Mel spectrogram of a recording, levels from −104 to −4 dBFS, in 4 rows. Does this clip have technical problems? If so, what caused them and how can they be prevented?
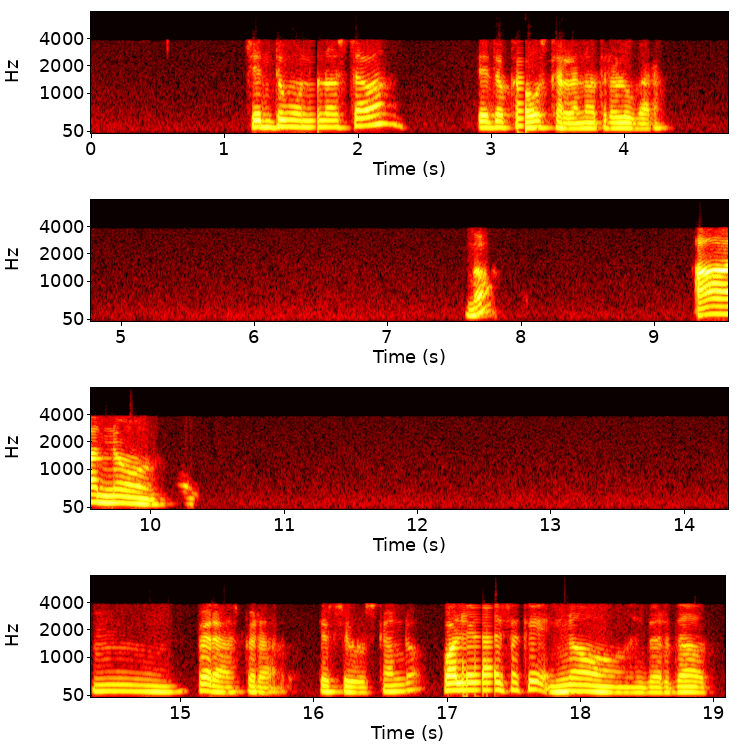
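Yes. Packet loss with pitch repetition occurs at 1.65 to 1.71 s and 3.21 to 3.27 s, each a 60 ms gap, and again from 17.13 to 17.37 s, where 150 ms goes missing in scattered runs no longer than 60 ms. The receiver fills each hole by looping the last pitch period, producing a briefly held, buzzy tone. A steadier network path or a larger jitter buffer with forward error correction would prevent this.

An echo leak appears at 10.22 to 10.39 s: a delayed copy of the speech returns about 356 ms late, at about 15 dB below the direct sound. The likely cause is a loudspeaker at the far end whose echo canceller let part of its microphone pickup through. Using a headset or better tuning the echo canceller at that end would prevent it.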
